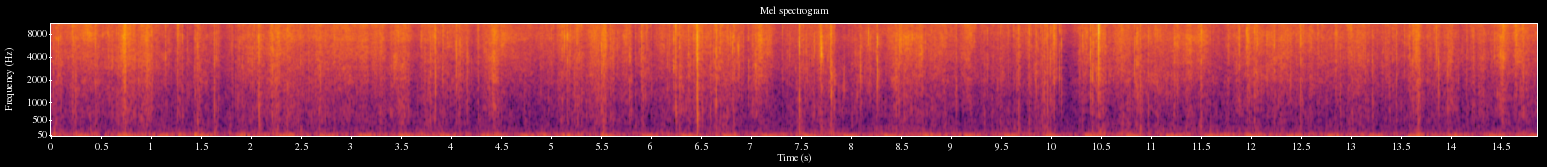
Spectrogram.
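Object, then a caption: Shredded cardboard packaging strips. A bundle of brown cut cardboard packaging strips is held up and crinkled and stretched with both hands. It makes a steady, dense crinkling and papery rustle with bright, sharp crackles and occasional louder snaps throughout.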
